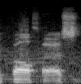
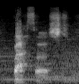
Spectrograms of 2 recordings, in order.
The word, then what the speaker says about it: Bathurst: that one because there if you say bar first no it's bathurst that's how the aussies say it so you gotta try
